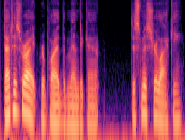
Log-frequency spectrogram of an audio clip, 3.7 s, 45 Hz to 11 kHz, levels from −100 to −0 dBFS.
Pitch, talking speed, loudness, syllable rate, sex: 105 Hz, 145 wpm, -21 LUFS, 4.8 syllables/s, male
